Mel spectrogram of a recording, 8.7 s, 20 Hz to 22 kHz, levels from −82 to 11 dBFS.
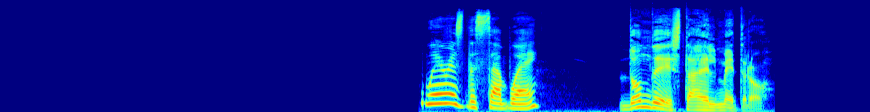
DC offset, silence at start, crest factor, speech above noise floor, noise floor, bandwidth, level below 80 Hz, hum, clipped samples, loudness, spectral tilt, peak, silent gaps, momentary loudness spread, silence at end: under 0.1%; 4.2 s; 18 dB; 73 dB; -89 dBFS; 16 kHz; -56 dBFS; none; under 0.1%; -17 LUFS; -4.5 dB/octave; -4 dBFS; none; 14 LU; 1.05 s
